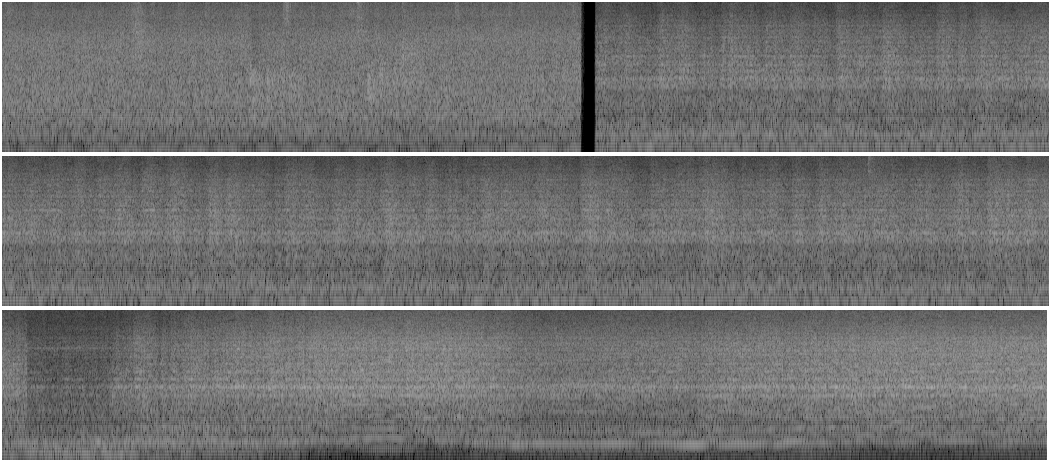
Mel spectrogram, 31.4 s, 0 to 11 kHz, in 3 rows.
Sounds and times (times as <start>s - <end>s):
Heavy engine (low frequency): 0.0s - 31.3s.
